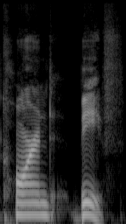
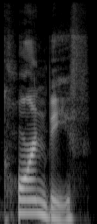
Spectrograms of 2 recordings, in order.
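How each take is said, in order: First: It is said with a d sound. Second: It is said without a d sound. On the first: The speaker calls it right. "It's corned beef" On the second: The speaker calls it wrong. "It's not corned beef"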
